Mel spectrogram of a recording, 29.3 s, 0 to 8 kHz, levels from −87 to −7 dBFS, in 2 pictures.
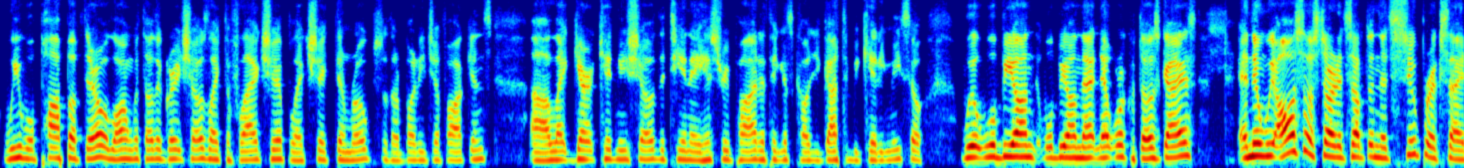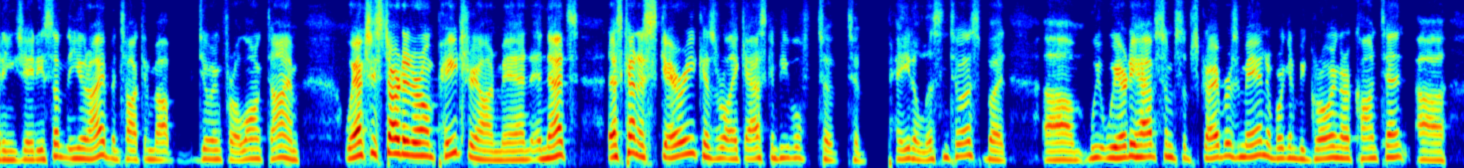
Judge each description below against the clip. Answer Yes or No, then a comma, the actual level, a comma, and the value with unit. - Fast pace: Yes, fast, 245 wpm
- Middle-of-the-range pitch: Yes, medium, 175 Hz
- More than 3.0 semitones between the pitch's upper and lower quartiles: Yes, average, 4.2 semitones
